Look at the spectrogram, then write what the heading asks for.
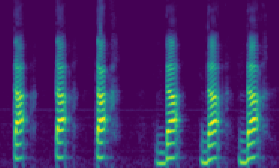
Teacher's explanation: تا کے وقت بھی زبان ایگزیکٹلی سیم جگہ پہ لگتی ہے اور دال کے وقت بھی وہیں پر لگ رہی ہے، بس فرق یہ ہے آواز الگ الگ ہے.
